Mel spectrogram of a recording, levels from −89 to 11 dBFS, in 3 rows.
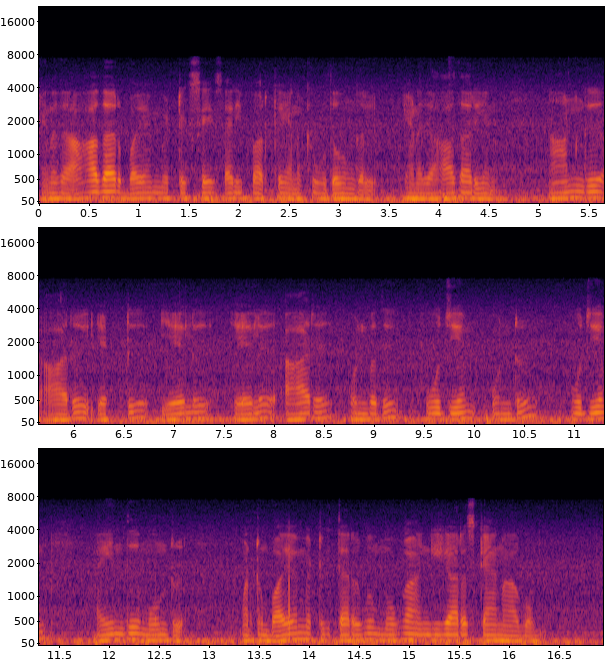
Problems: none marked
